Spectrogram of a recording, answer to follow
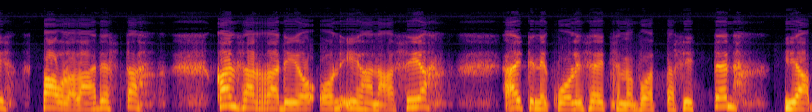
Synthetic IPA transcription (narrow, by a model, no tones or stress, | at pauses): pɑulɑlɑhdest̪ɑ | kɑnsɑrrɑdioʔonihɑnɑsiɑ | æit̪inikuoliseit̪semæʋʋuot̪ːɑsit̪ːen | jɑ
